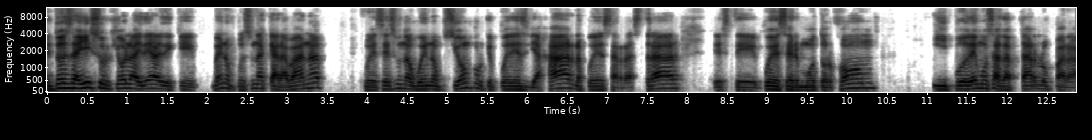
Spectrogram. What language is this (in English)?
Spanish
